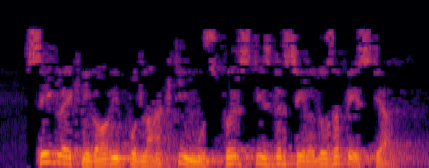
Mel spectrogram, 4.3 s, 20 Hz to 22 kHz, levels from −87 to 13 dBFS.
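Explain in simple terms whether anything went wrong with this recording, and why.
Something did go wrong: across the whole clip the speech carries two layers of compression damage at once, which points to transcoding between lossy codecs. It was likely squeezed into an MP3 first and then re-encoded as HE-AAC. The second encoder wasted effort preserving the first one's artefacts while adding its own. Nothing above about 10.4 kHz survives, so the very top of the sound is missing.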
